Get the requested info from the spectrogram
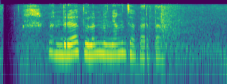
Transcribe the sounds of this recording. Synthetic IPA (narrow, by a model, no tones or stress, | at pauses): mand̪ɾead̪̥o̤lanməɲaŋd͡ʒa̤kart̪a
